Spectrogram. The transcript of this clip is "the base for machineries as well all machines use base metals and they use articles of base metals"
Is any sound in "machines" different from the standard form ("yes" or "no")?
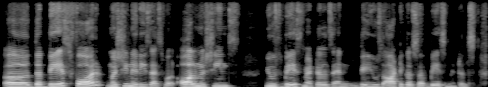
no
